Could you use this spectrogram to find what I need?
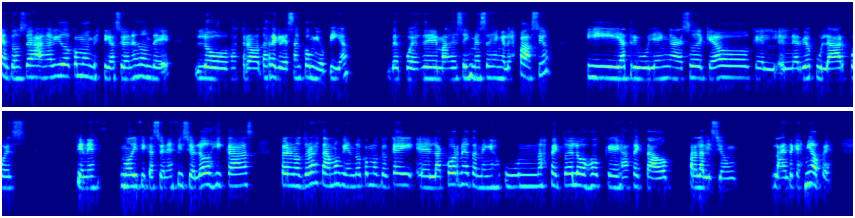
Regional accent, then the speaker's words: Venezuela; moved away; como vengo de Venezuela

